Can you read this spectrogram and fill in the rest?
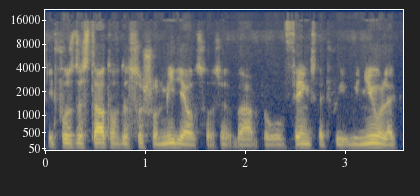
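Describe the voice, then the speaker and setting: A man's voice: deep voice, steady tone, quick pace, mellow, no room sound. A man from Belgium hosting a casual live interview, talking with many fillers and restarts. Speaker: host.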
